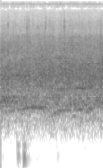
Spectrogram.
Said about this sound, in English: You know what? Clap it up. Clap for that.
